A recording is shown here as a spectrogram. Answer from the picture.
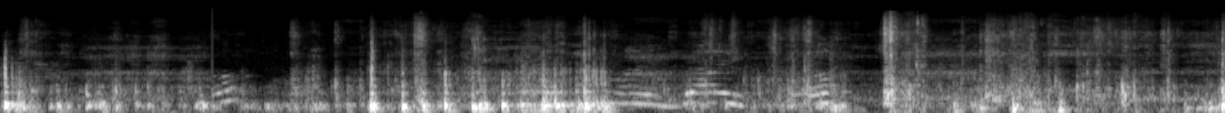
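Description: Plastic bokashi compost bucket being handled: irregular clacks and knocks from its rim, handle and perforated drainage plate as it is taken apart.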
